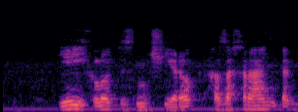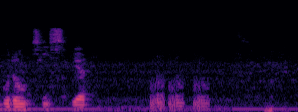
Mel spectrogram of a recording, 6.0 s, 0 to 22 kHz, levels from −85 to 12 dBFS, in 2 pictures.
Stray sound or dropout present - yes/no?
yes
